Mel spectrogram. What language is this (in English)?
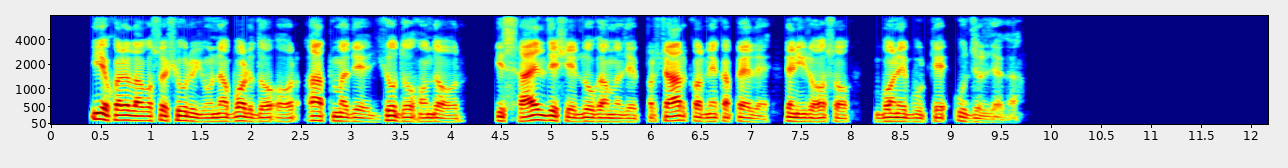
Kullu Pahari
